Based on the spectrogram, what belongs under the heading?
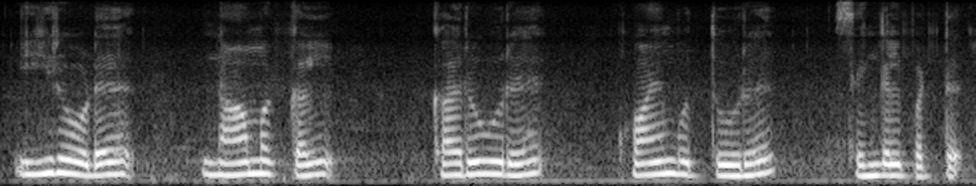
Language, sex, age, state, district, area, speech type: Tamil, female, 45-60, Tamil Nadu, Salem, rural, spontaneous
